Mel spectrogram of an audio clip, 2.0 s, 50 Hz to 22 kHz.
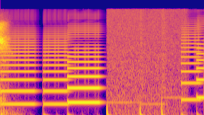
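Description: Sampled Korg MS-20 oscillator waveforms played as short synth notes: a few bright pitched notes, then a brief stretch of the noise oscillator, then a quick run of rising notes near the end as different oscillators are selected.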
